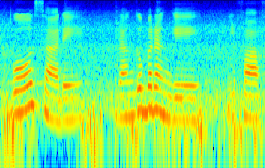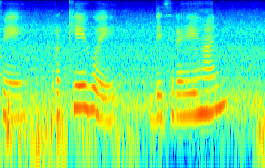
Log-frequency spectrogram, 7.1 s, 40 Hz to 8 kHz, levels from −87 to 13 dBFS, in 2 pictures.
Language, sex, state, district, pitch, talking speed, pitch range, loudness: Punjabi, female, Punjab, Kapurthala, 205 Hz, 85 wpm, 190-245 Hz, -15 LUFS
